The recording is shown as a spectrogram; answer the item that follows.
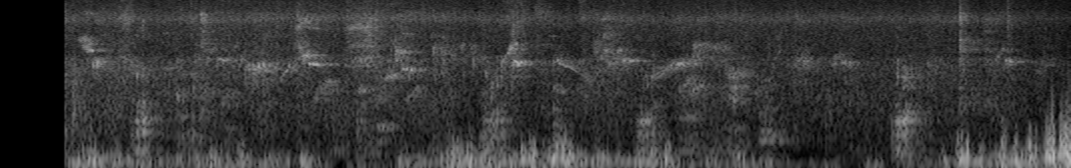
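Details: Piglets on a pig farm giving a dense run of low, rapid grunts, about three or four a second, with a few short higher squeals over them and louder grunting at the end.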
